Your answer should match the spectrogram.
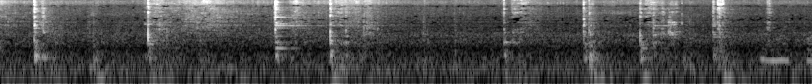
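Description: A slotted stainless steel spoon stirring prawns frying in a stainless steel pan, the food sizzling steadily while the spoon scrapes and knocks against the pan about once a second.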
